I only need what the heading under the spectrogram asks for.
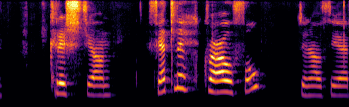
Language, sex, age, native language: Icelandic, female, 11, Icelandic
